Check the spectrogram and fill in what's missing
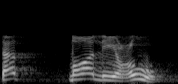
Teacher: دیکھیں تا اور تو پہلے ہم نے تا کی ادائیگی کرنی ہے پھر تو کو پر کرنا ہے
